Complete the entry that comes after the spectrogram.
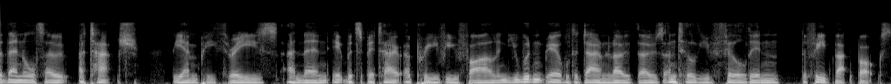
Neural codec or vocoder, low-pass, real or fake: vocoder, 22.05 kHz, 80 mel bands, WaveNeXt; 7.2 kHz; fake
